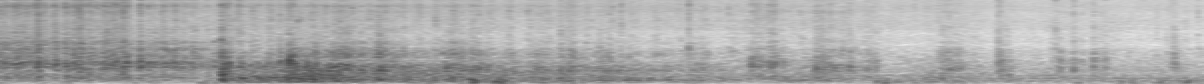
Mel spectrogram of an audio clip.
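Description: Skateboard wheels roll on asphalt, rumbling and fading into the distance.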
